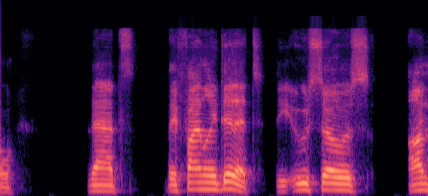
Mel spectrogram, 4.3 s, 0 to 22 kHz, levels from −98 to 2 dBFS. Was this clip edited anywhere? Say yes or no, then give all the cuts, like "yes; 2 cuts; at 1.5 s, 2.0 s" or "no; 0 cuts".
yes; 1 cut; at 2.7 s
